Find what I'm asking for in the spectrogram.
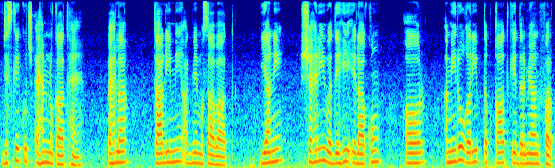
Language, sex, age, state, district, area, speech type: Urdu, male, 18-30, Delhi, North East Delhi, urban, spontaneous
